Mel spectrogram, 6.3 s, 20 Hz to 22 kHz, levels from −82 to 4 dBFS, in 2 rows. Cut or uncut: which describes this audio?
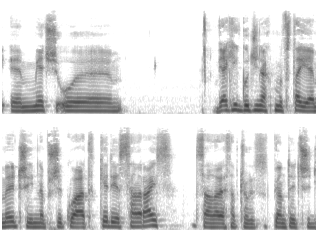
uncut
